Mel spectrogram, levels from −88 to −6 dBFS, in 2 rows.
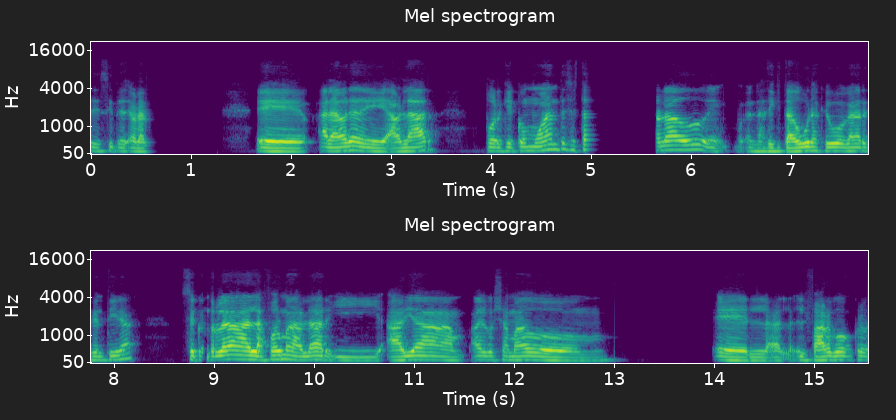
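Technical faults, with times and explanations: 0.55–1.30 s and 4.95–5.69 s, long network dropout: the sound cuts out for about 0.72 s each time. The gap is filled by a brief fading buzz, then about 0.6 s of near silence, and the sound resumes with that stretch missing. This is likely a stall in network delivery. On a waveform it looks like a short decaying tail and then a flat line; on a spectrogram, a smeared band fading into an empty block.
13.01–14.99 s, periodic USB or driver dropouts: about three short ticks, spaced almost exactly 1 s apart. At each one a few milliseconds of audio are skipped, not replaced, so the signal jumps and clicks. The regular spacing points to a recurring bus or driver stall. A waveform shows small step discontinuities at even intervals, and a spectrogram shows thin vertical broadband lines.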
